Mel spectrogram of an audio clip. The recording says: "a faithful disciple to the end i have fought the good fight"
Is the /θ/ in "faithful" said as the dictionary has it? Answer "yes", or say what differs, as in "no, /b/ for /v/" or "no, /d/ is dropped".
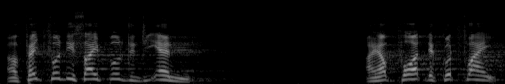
no, /t/ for /θ/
